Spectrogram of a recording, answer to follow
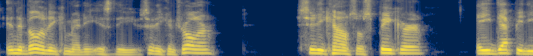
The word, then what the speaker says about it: comptroller: By the way, it's spelled comptroller. It is pronounced controller. Don't say comptroller ever. So this Inability Committee is the city controller, city council speaker, a deputy mayor.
